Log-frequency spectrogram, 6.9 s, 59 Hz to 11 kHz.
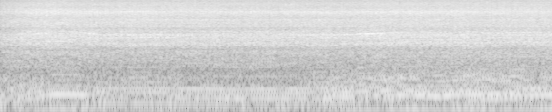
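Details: Honda CB150R after rebuild fixing rough-running engine (shims replaced, valve clearance that was too loose corrected, worn clutch rubber replaced): smooth, even single-cylinder beat picking up cleanly on throttle, no ticking; healthy engine.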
